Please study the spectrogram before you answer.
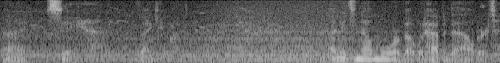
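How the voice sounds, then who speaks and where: An actor playing a calm, wry private detective in a video game, asking probing questions with dry composure. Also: male voice, a bass voice, takes it slowly, heavy background noise, exaggerated voice. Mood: wry, confident. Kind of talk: dramatic video game voice acting.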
